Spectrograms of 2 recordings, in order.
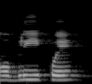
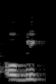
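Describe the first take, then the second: First: "oblique" stressed on BLI, ending in a quick kwe; unstressed U in oblique. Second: "oblique" with a strong U, o-bli-CU-e; stressed U in oblique. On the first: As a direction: glide the U of "oblique" weakly into the E. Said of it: "e não oblique". ("oblique" com o U átono, o-BLI-cue) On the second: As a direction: put the weight on CU in "oblique". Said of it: "A pronúncia é oblique porque é uma sílaba tônica". ("oblique" com o U tônico, o-bli-CU-e) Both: Shown as a demonstration.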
